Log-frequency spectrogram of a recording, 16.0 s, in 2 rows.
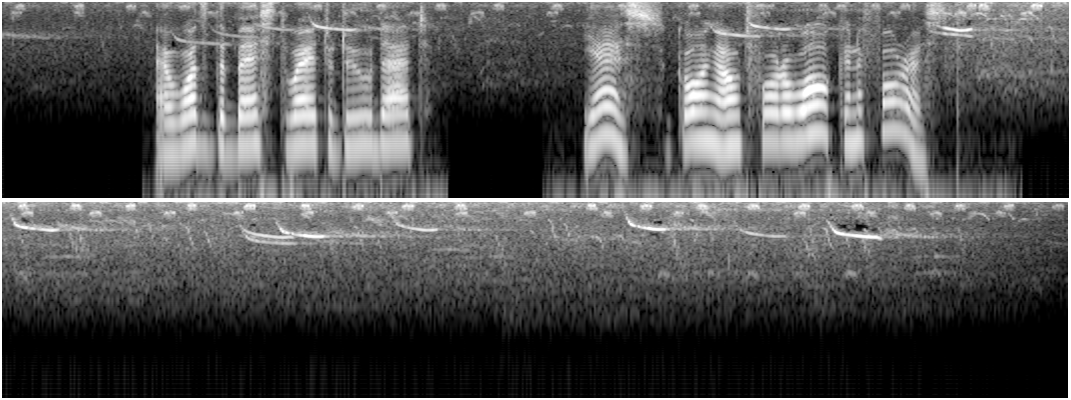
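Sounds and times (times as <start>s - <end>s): very high bird chirps: 7.0s - 7.6s.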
